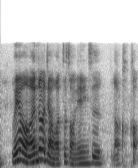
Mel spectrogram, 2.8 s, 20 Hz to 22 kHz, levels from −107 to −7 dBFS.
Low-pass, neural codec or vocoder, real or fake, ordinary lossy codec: none; codec, 16 kHz, 6 kbps, DAC; fake; none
